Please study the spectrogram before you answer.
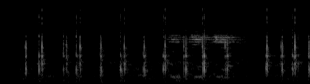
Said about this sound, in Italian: È il mio pad mentre schiacciavi i tasti L3 ed R3.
